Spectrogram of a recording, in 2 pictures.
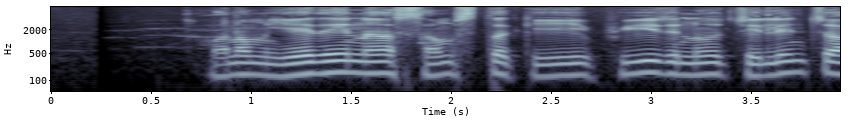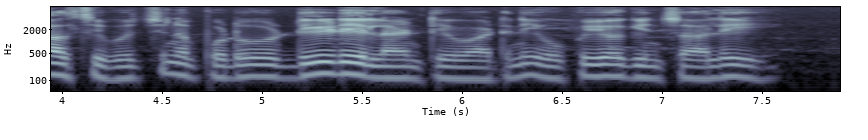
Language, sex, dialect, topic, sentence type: Telugu, male, Central/Coastal, banking, statement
